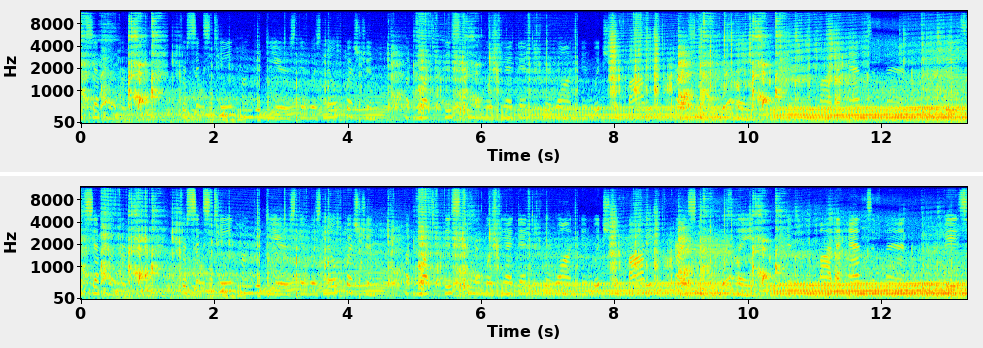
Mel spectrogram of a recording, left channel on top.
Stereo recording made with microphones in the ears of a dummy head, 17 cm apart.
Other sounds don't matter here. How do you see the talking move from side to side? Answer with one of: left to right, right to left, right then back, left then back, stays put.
stays put.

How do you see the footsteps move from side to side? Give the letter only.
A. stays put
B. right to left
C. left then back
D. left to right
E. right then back
B.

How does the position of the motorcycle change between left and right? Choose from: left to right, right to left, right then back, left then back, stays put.
right to left.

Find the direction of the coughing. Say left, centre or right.
left.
